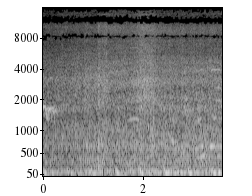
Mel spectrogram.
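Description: A child splashes into a pool.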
